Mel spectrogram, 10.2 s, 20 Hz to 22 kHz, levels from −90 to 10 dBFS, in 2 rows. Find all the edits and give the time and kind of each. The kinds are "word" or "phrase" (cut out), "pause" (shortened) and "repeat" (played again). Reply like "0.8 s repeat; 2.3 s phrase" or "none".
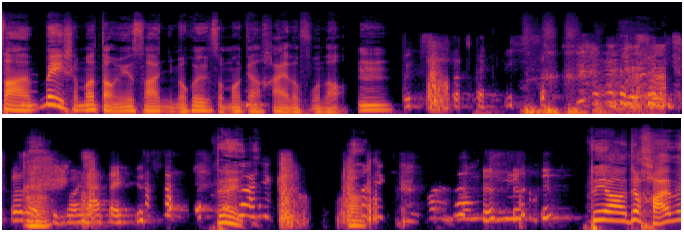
2.6 s pause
